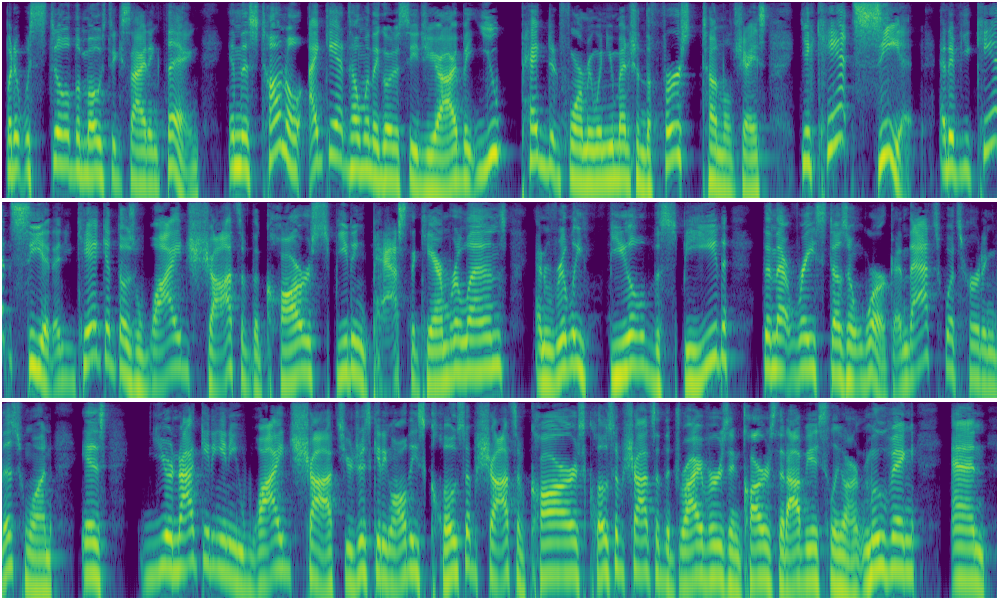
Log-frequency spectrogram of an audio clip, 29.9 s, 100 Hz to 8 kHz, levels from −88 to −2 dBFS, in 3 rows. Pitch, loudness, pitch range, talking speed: 170 Hz, -17 LUFS, 145-195 Hz, 205 wpm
